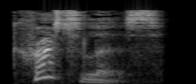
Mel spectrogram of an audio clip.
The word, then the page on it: crustless: British English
